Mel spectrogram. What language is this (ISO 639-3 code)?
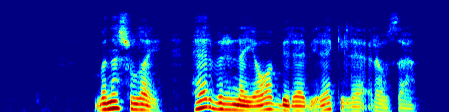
bak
